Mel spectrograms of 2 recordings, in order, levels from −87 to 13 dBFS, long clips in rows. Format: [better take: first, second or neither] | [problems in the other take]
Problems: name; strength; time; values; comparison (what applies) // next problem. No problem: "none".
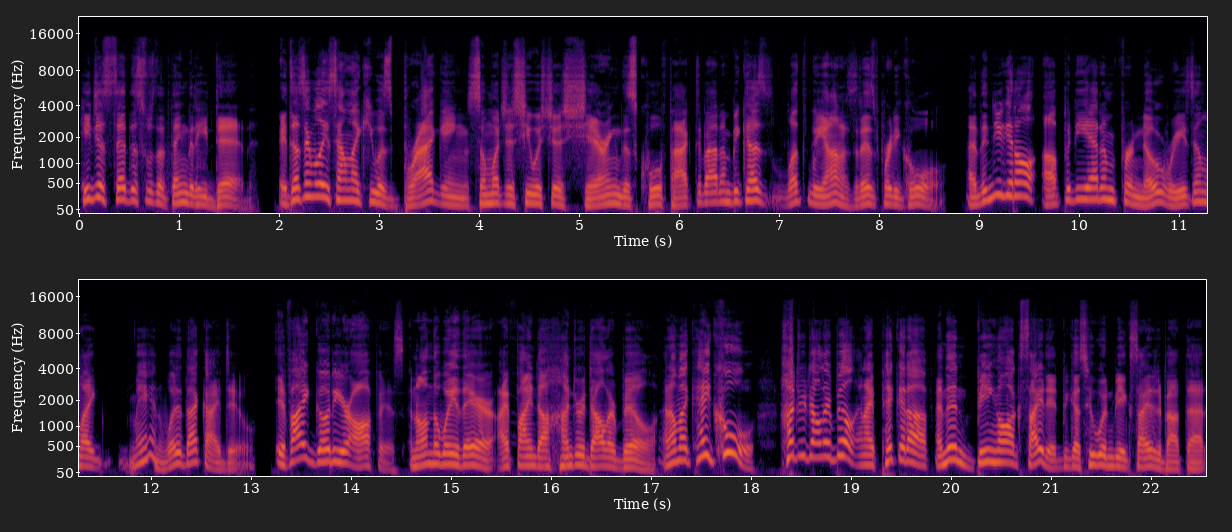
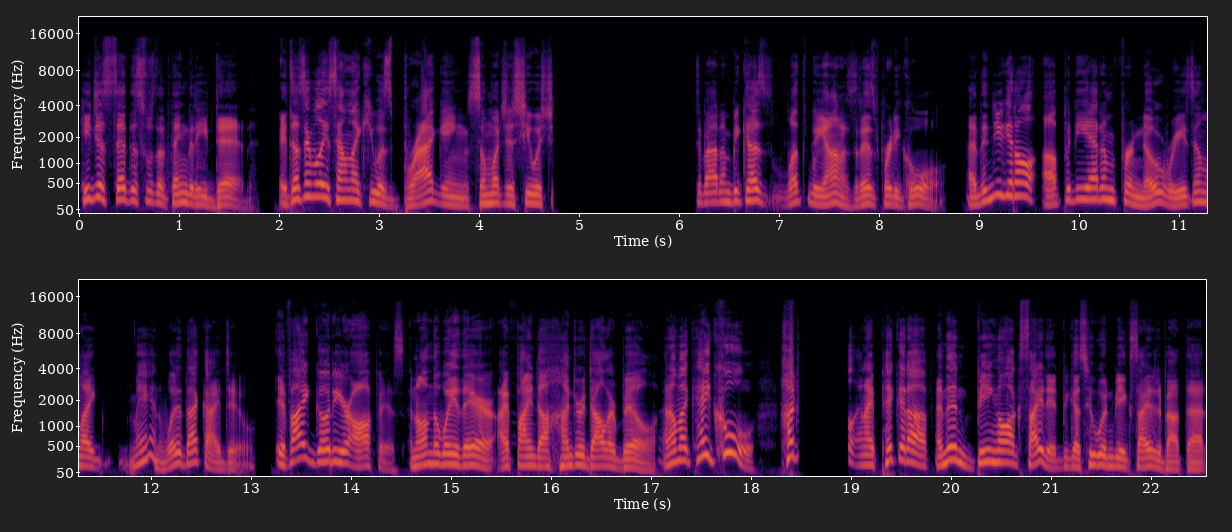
first | audio cutting out; at 4.5 s for 1.5 s and at 18 s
